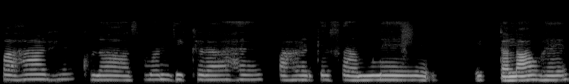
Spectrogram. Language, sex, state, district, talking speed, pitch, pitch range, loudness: Hindi, female, Bihar, Jamui, 135 wpm, 210 Hz, 200-220 Hz, -31 LUFS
